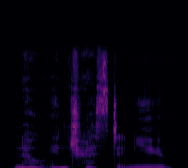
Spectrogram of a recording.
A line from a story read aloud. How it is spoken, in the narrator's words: I laughed softly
